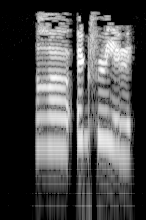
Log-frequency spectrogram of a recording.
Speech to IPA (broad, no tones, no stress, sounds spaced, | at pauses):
ʁ ɔː ʔ ə ɖ f ɹ i ɭ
